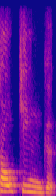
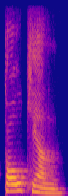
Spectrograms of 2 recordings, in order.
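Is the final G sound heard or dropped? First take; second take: heard; dropped. First: The word ends with a G sound. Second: The word ends on an N sound. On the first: The speaker calls it wrong. "Eu não vou falar talking" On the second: The speaker calls it right. "G não existe. Eu termino no N"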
